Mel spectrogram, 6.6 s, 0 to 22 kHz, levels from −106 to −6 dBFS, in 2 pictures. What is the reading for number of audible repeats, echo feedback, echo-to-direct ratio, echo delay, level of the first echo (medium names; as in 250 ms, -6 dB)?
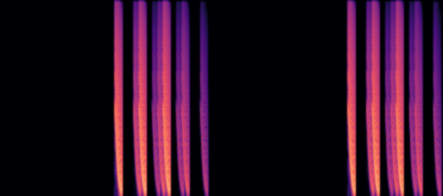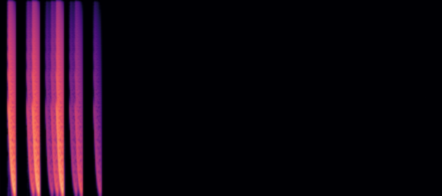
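2, 25%, -16.0 dB, 141 ms, -16.5 dB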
